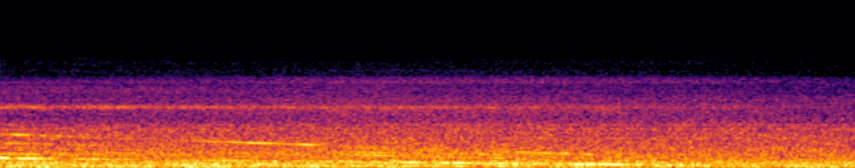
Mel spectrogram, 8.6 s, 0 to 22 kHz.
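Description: Running sound inside a Keikyu 1000-series electric train car with Mitsubishi full-SiC VVVF control: a steady rumble of wheels on track, with the traction motors' whine falling in pitch through the first six seconds as the train slows.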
